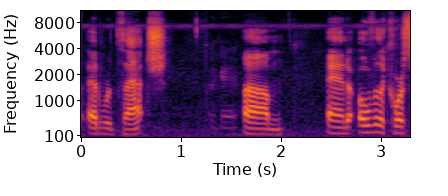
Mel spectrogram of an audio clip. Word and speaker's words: Thatch: And they actually pronounce it like thatch. Yep, and it's spelled like the covering on a house, like thatch, yep.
